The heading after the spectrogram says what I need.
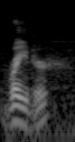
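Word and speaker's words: Roeder: brings up Ryan Raider Raider spells his last name r o e d r pronounced Raider where's number 99 right-handed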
